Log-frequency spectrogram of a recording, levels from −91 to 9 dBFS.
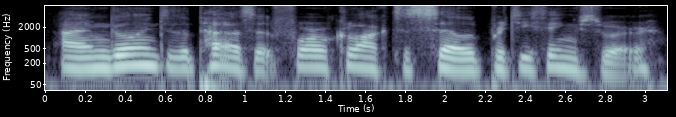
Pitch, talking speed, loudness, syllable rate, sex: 145 Hz, 290 wpm, -17 LUFS, 6.5 syllables/s, male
